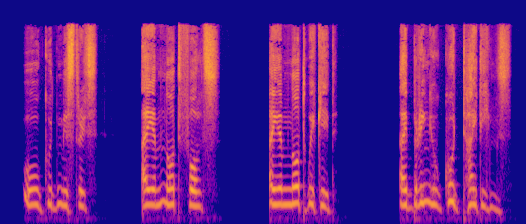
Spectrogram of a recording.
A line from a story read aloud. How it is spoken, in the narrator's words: Amrah said brokenly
